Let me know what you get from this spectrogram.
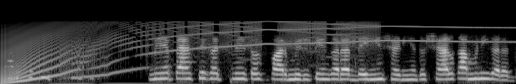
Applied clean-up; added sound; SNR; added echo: none; Screech; 9 dB; none.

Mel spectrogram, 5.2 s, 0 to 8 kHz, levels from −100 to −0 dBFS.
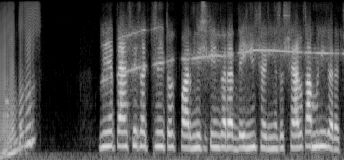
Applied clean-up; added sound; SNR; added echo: neural diffusion model UNIVERSE++.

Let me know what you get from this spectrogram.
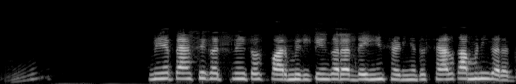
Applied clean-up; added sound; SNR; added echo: neural mask model DeepFilterNet 3.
